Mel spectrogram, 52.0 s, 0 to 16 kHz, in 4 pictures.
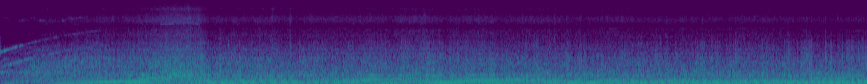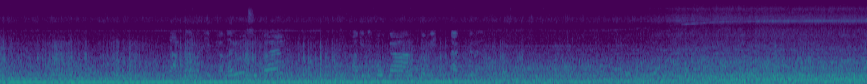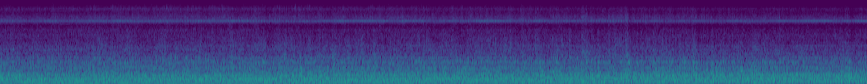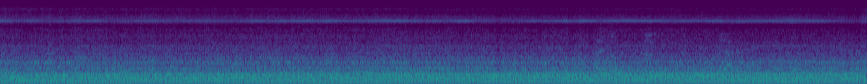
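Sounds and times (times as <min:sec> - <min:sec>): electric motor and propeller: 0:00.0 - 0:52.0
high steady whine: 0:00.0 - 0:52.0.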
